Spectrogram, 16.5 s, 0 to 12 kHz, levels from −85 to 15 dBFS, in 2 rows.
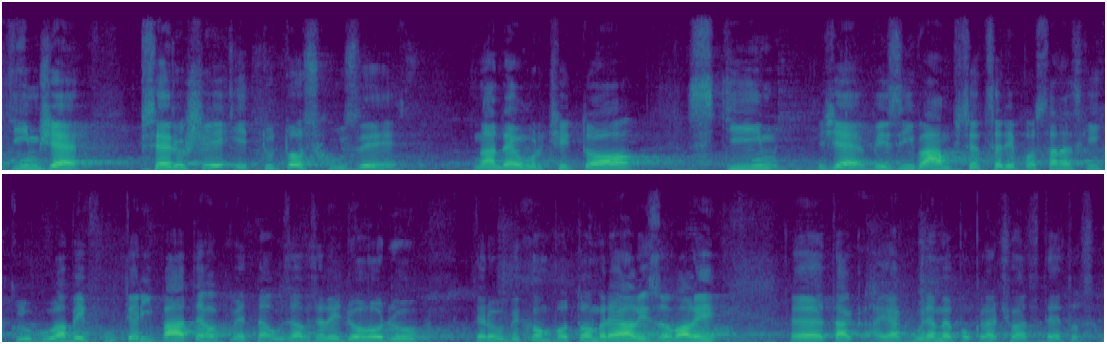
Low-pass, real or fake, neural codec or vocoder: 10.8 kHz; real; none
